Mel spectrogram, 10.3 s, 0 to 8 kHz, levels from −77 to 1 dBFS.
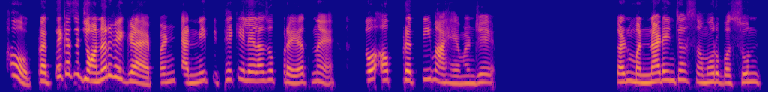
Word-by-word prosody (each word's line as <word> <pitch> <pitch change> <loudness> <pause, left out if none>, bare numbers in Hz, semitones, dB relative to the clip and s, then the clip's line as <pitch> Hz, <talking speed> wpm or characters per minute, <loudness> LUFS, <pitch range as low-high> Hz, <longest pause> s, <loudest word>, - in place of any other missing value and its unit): हो, 380 - +2 0.2
प्रत्येकाचा 375 - +1
जॉनर 290 +4 +6
वेगळा 250 -9 +4
आहे. 180 -5 +3
पण 225 +3 -3
त्यांनी 220 +1 -1
तिथे 250 +7 -8
केलेला 260 -3 0
जो 280 +2 -5
प्रयत्न 225 +1 -2
आहे 205 -7 -1 0.5
तो 270 - +5 0.2
अप्रतिम 275 +1 -2
आहे 210 -3 +1
म्हणजे 200 +3 -5 1.7
कारण 235 +1 +3
मन्ना 230 -1 +4
डेंच्या 270 +1 -2
समोर 230 -1 -4
बसून 225 +4 -4
240 Hz, 125 wpm, -22 LUFS, 215-275 Hz, 1.7 s, जॉनर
